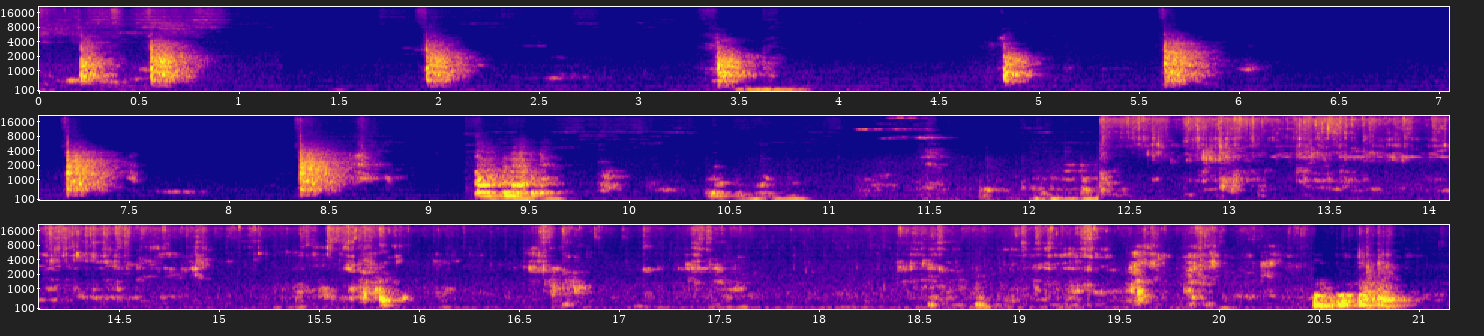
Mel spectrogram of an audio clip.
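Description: Knife slicing a bottle gourd very thinly on a board, a series of sharp, evenly spaced chopping taps up close, followed by a busier stretch of kitchen clatter and scraping.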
